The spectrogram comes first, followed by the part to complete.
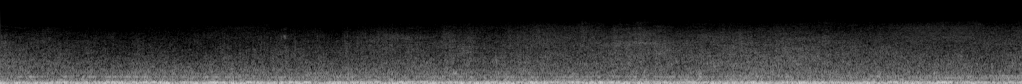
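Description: A steady low rumbling noise with a faint held tone underneath.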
